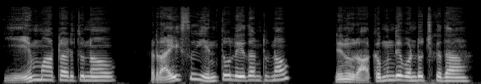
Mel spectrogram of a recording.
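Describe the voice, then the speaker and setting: A grumbling husband in a cartoon family tale, voiced by a man. He is blunt, teasing and quick to complain. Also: high-pitched, very animated. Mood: irritated.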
